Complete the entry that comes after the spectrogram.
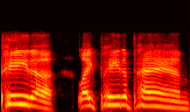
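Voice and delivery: mock slow, deliberate, plainly spelled-out delivery. Retelling what a man said to his wife during a movie: imitating a full-volume remark. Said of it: "literally at full volume says to his wife".

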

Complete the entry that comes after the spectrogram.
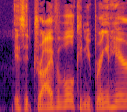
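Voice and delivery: ordinary delivery

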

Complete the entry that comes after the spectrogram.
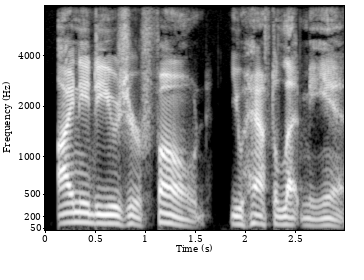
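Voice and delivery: mock, toneless, flat, insistent, demanding monotone. Describing strange children at a door asking to come in: imitating flat demanding monotone. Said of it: "It's demanding".

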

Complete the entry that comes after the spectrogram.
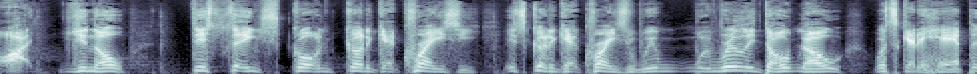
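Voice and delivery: super strong East Coast guy voice. Imitating a guy on TikTok for your co-speaker, in a super East Coast guy voice. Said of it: "who's like this super East Coast guy".

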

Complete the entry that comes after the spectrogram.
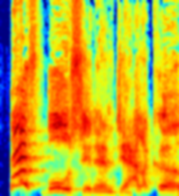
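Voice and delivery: weird small voice, creaky and swooping. Retelling a cartoon kid calling Angelica out: Susie's weird little voice. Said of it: "she had a weird little voice".

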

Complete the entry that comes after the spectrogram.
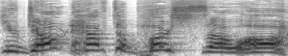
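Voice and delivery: loud, high, passive aggressive mock scolding shout.

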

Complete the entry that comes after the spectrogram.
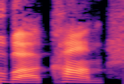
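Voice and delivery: usual speaking voice

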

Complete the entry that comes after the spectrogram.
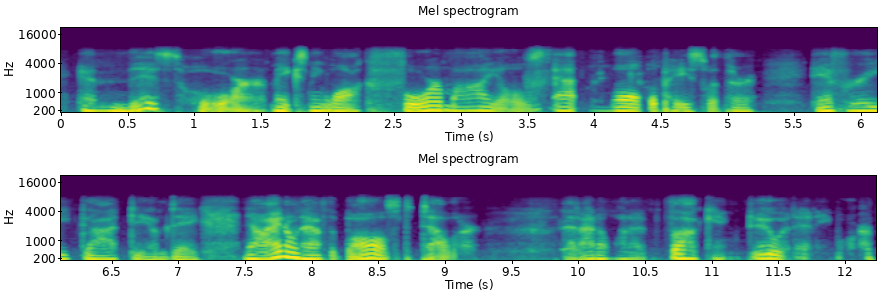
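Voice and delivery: hushed, slow whisper. Speaking to Lorraine about the daily walks, whispering. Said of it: "I'm gonna whisper this".

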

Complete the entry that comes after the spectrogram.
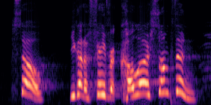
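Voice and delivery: put-on New York accent. Retelling the date's question as they walk at the end, New York accent. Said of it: "with his New York accent and he says".

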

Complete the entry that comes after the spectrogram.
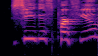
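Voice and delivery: cute, very high, put-on little Russian accent. Telling a story about a shop clerk, doing her voice with an accent. imitating a russian accent. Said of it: "she had the cutest little accent. She was Russian".

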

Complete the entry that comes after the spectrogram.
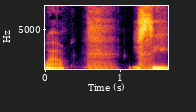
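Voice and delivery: low, slow, dragged-out unhurried drawl. Describing how a man talks, the speaker imitates him: imitating a slow talker. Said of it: "he's very like talking slow. Like this".

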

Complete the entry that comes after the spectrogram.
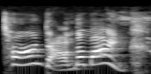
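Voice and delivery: put-on bad Italian accent. Retelling a movie scene where Isabella cuts a mic: imitating Isabella's terrible Italian accent. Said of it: "she has a terrible Italian accent".

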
